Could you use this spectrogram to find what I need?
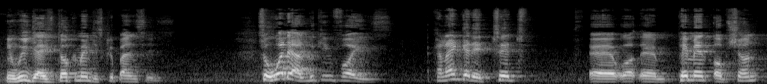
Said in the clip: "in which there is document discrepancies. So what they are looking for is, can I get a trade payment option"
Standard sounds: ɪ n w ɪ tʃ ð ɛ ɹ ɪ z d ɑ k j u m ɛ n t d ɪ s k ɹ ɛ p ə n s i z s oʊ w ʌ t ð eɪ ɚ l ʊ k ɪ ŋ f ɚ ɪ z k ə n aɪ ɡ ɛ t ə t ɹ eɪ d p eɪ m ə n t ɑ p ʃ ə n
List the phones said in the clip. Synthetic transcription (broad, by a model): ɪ n w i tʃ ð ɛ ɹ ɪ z d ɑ k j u m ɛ n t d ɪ s k ɹ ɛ p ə n s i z s oʊ w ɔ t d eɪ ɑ l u k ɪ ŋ f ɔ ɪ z k ə n aɪ ɡ ɛ t ə t ɹ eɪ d p eɪ m ə n t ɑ p ʃ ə n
